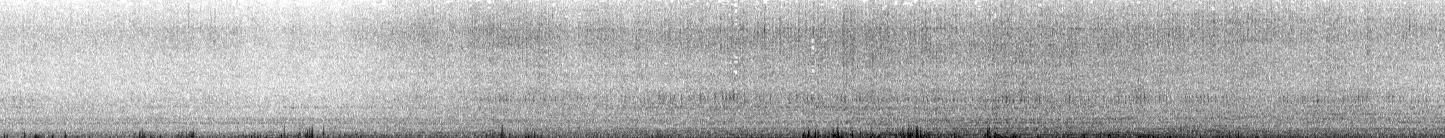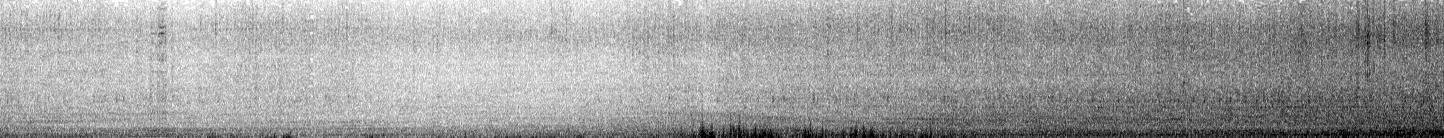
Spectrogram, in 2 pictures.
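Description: Riding lawn mower engine running steadily under load while mowing, growing louder as the green-and-yellow John Deere lawn tractor comes closer, loudest near the end.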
